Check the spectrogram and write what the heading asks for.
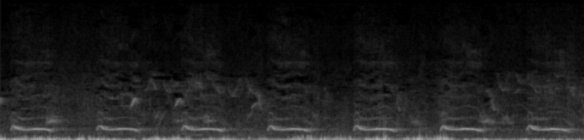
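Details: Repeated loud notes of a great barbet in Asia, seven in a row, each with a quick rise and a wavering fall, against heavy low-frequency background noise and faint high calls of other birds.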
